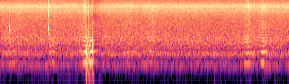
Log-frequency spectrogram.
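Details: Inside a swirling swarm of thousands of Western honey bees (Apis mellifera): a steady, low, droning hum with one louder buzz as a bee passes close.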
